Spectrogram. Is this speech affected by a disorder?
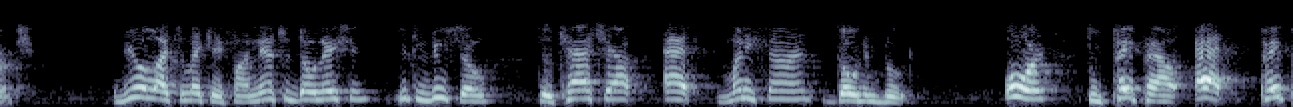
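No.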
